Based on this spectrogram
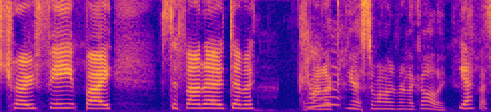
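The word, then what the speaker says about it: Stefano Domenicali: Yeah, Stefano Demicali.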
